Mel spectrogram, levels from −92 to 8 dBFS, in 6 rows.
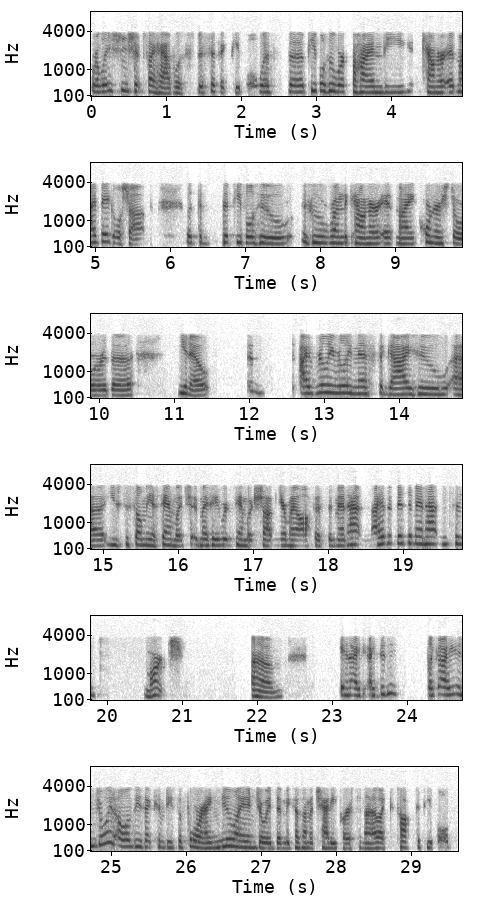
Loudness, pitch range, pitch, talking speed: -20 LUFS, 200-245 Hz, 220 Hz, 195 wpm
